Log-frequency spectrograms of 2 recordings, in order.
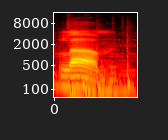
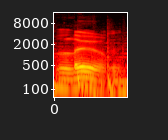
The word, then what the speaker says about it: Lum: It's Lum, not Loom, I corrected. Lumalotion. I actually, it's kind of weird. Like, I think the official pronunciation of Lums in the Rayman series is actually Loom. At least that's what the Origins manual says.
